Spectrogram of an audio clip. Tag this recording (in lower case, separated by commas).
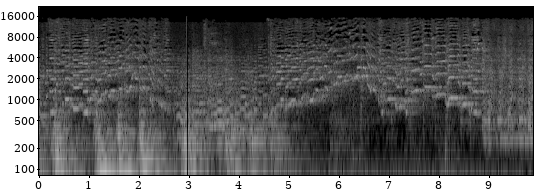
bowed string instrument, music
